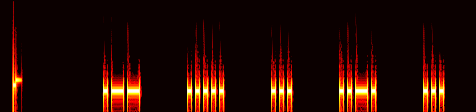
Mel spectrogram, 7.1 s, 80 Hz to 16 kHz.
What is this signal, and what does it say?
Morse code, heard as a keyed tone, about 20 wpm, spaced as for 9 wpm, 700 Hz. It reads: W5SFS
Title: USA Call Signs - 5 Characters - 4x Character Spacing - 20wpm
